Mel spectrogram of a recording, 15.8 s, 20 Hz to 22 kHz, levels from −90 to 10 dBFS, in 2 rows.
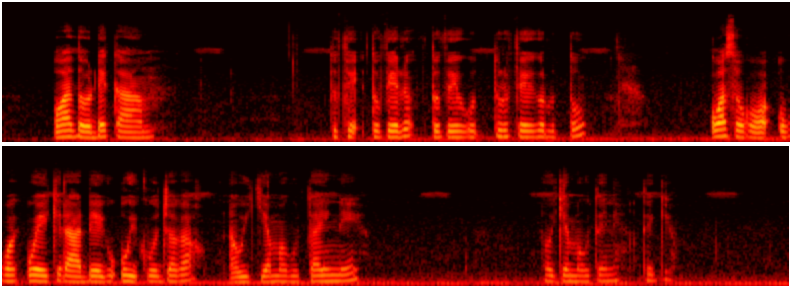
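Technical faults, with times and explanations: Nothing technical to flag here; the speech runs along without any audible trouble in the recording or playback.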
